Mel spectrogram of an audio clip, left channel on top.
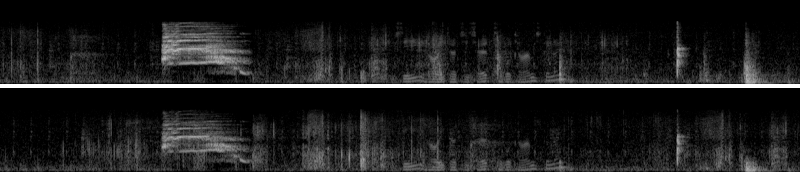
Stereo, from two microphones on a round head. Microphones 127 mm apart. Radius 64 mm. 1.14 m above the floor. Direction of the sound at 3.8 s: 55° left (ahead or behind).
